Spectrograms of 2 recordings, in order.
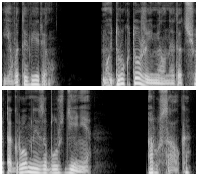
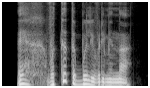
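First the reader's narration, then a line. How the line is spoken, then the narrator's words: Laughing. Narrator (Russian): она рассмеялась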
